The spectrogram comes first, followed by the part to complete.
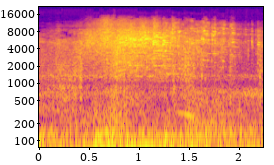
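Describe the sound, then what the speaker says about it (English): Ferret CS gas rounds fired from an M79 launcher shatter on impact with the ground, producing a dense, loud crackling burst with a deep rumbling body that holds steady throughout, no voices present. "The ferret rounds shatter on impact with the ground and release CS gas to targeted areas."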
